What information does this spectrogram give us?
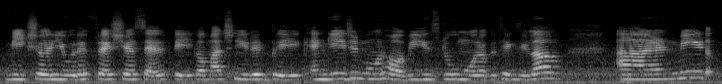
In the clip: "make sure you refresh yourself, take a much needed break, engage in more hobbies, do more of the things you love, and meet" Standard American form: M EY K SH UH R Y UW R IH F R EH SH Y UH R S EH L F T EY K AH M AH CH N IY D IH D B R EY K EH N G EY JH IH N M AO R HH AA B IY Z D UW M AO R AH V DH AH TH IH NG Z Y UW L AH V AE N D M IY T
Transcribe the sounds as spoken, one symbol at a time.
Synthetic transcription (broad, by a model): M EY K SH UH R Y UW R IH F R EH SH Y UH R S EH L F T EY K AH M AH CH N IY D IH D B R EY K EH N G EY JH IH N M AO R HH AA B IY Z D UW M AO R AH V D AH T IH NG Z Y UW L AH V AE N D M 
